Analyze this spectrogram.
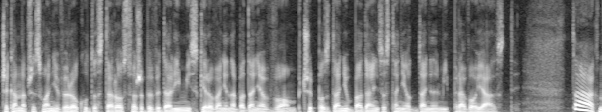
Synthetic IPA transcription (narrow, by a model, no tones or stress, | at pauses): t͡ʂɛkamnapʂɛswaɲɛvɘɾɔkud̪ɔst̪aɾɔst̪faʐɛbɘvɘd̪alʲimʲiskʲɛɾɔvaɲɛnabad̪aɲavɔ̰mpt͡ʂɘpɔzd̪aɲubad̪aɲzɔst̪aɲɛɔd̪ːaɲɛmʲipɾavɔja̰zd̪̥ɘ | t̪akn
